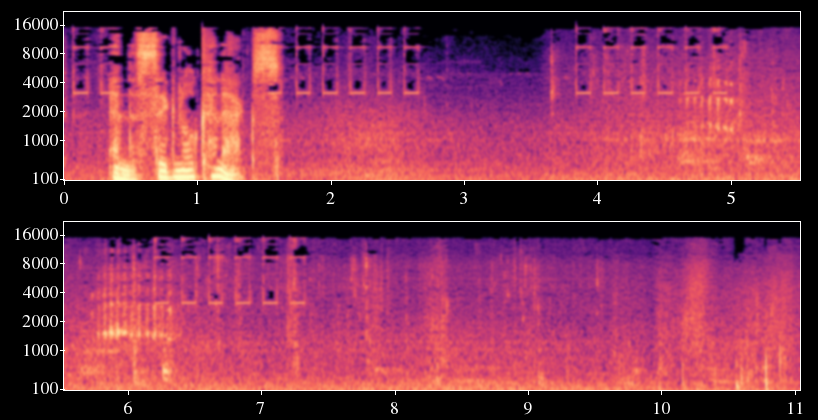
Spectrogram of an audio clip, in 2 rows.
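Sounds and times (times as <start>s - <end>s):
short high electronic beeps: 1.6s - 2.8s, 3.8s - 5.1s, 6.2s - 7.4s.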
